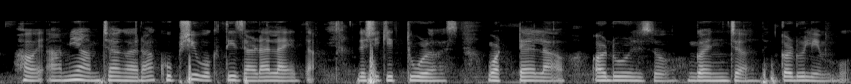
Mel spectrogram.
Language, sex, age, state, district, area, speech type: Goan Konkani, female, 18-30, Goa, Pernem, rural, spontaneous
